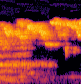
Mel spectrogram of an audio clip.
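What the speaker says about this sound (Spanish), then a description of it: "Hasta los pajaritos se pusieron a cantar" Small birds chirp and sing close by in a quick, bright run of tweets that fills the short moment with no talking.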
